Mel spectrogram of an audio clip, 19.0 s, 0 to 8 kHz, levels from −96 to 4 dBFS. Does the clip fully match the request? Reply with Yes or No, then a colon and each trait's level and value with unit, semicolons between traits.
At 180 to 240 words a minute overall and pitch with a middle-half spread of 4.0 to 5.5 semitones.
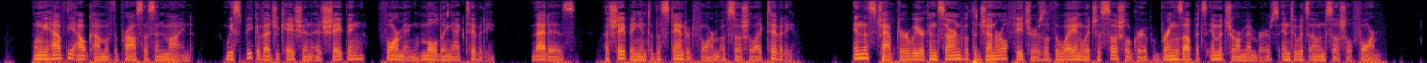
No: average, 185 wpm; average, 3.6 semitones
